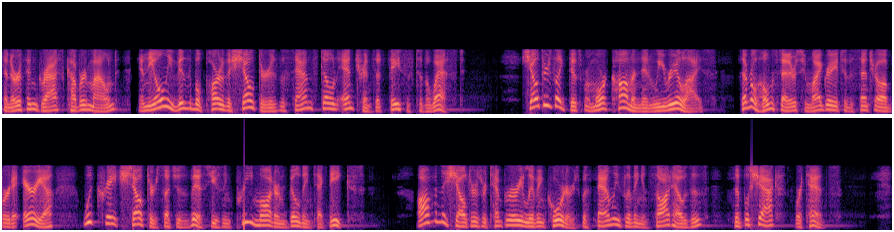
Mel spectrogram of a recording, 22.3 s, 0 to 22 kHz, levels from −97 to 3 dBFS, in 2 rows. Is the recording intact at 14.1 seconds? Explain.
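No. At 14.14 s there is a repeated buffer. New audio did not arrive in time, so the device played the last 10 ms block a second time. One block repeats once, with a hard join where the copy starts. About 10 ms of the real audio is lost in its place. A repeat this short does not sound like a stutter. It comes across as a brief click or tiny buzz in the speech.

The Bluetooth CVSD headset codec also damages the sound at this moment, as it does through the whole clip. CVSD sends one bit per sample, saying only whether the waveform steps up or down, and it adapts the step size as it goes. The damage is plainly audible. Nothing above 3.8 kHz comes through, so the speech sounds narrow and muffled. S sounds turn scratchy, loud high sounds outrun the step and distort, and a granular hiss sits underneath. This fits a 64 kbps headset link.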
